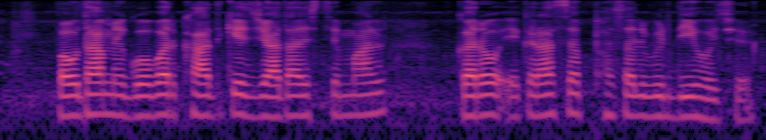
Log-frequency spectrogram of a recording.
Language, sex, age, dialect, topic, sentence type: Maithili, male, 51-55, Angika, agriculture, question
